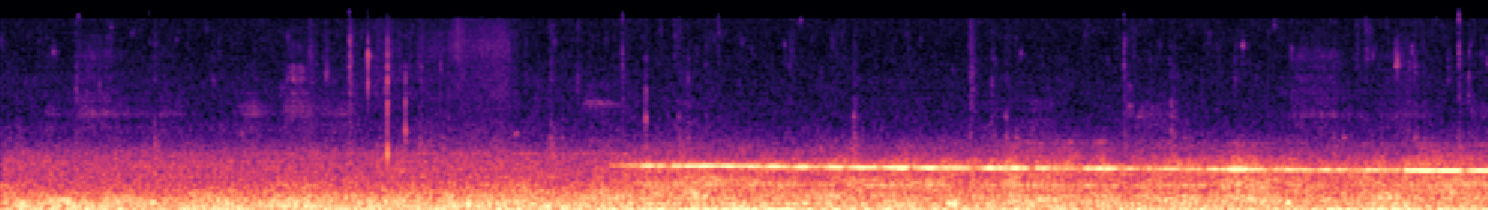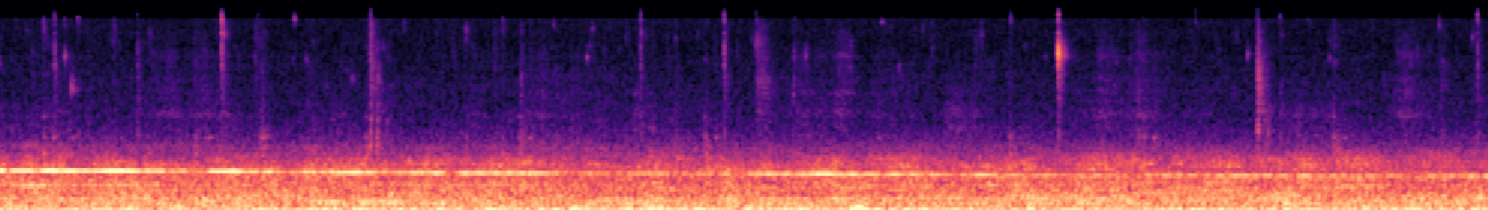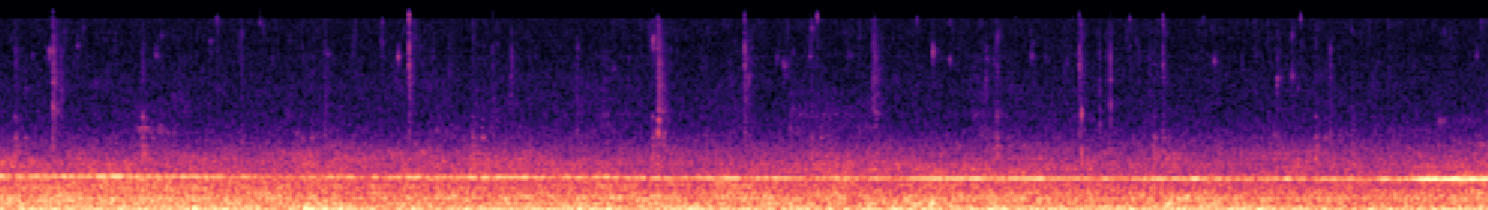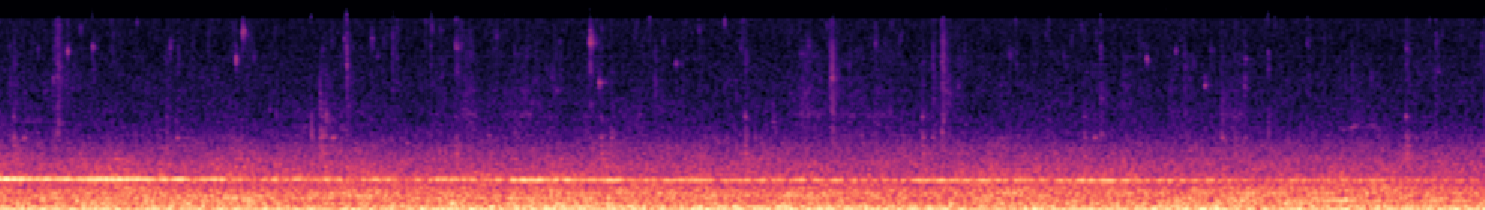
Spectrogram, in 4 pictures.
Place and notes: Delaware Township, NJ, USA - Night time on the farm
This recording was taken from my front porch. The temperature was above freezing as you can hear the snow melting off of the roof. There was an interesting cloud coverage, visible from the city lights of Lambertville, NJ, Doylestown, PA, and the Lehigh Valley, PA. A plane went over the house in this sound clip. Toward the end of the clip, there is an interesting hum. I am not sure what the hum is from. It is not from a highway or planes. It is either the Delaware River or wind through the trees.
